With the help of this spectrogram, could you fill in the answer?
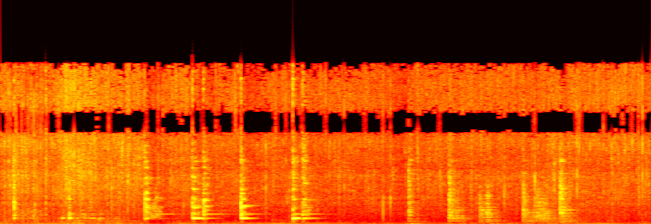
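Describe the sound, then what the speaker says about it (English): Sliced zucchini and onion hit butter and avocado oil on a hot griddle, a bright continuous sizzle punctuated by repeated clacking spatula strikes and scrapes, close and fairly loud. "Put our vegetables down."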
